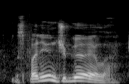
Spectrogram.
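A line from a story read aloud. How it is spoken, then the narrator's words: Shouted. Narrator (Russian): кричал Пахомыч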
